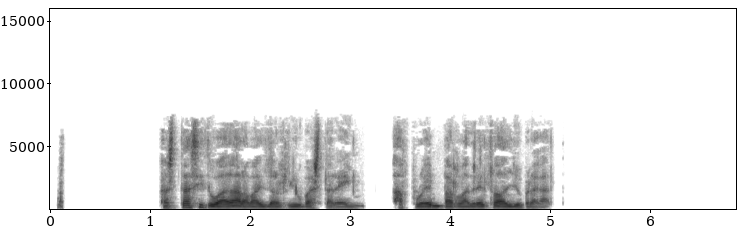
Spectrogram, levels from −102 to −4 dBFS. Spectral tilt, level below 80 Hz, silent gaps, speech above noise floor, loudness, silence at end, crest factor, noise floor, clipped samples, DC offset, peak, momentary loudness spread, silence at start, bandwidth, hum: -5 dB/octave; -70 dBFS; 0.15-1.09 s, 3.16-3.41 s; over 65 dB; -25 LUFS; 1.85 s; 20 dB; under -90 dBFS; under 0.1%; under 0.1%; -6 dBFS; 14 LU; 0.05 s; 7.6 kHz; none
